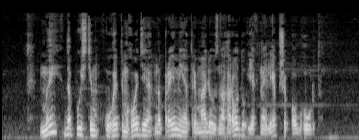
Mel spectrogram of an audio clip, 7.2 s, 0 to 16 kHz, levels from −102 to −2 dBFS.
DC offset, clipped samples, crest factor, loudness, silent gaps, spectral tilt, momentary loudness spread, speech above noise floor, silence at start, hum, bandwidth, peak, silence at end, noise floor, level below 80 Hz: under 0.1%; under 0.1%; 16 dB; -23 LUFS; none; -6.5 dB/octave; 5 LU; 35 dB; 0.55 s; none; 11 kHz; -8 dBFS; 0.5 s; -57 dBFS; -52 dBFS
